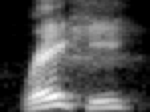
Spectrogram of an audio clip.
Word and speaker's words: Reki: So Reiki, Reki. Reiki, yeah, Wreck-It It rhymes Ralph.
